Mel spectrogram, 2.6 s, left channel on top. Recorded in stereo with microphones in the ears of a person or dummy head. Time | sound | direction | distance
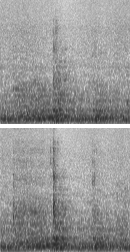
0.2 | a sliding door | 60° right (ahead or behind) | 7.5 m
